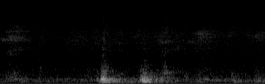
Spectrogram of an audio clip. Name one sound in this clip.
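A chair knocks as a man sits down close to a microphone.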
